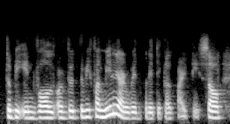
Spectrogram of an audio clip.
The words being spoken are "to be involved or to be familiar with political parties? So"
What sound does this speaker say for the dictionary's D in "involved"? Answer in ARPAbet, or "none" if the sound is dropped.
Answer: D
